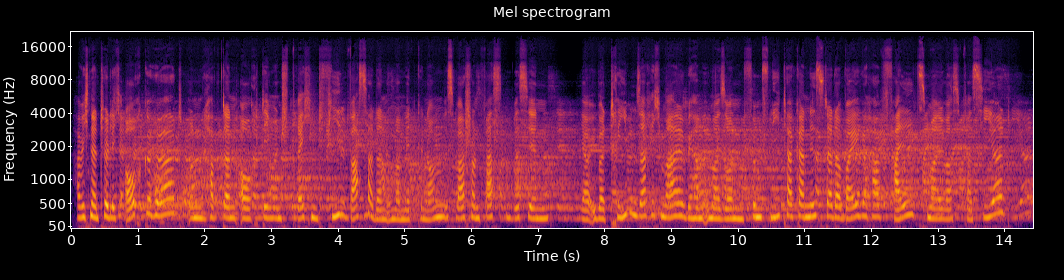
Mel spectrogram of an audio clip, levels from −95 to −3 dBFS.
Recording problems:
echo of what is said; strong; throughout; 420 ms later, 7 dB below the speech

